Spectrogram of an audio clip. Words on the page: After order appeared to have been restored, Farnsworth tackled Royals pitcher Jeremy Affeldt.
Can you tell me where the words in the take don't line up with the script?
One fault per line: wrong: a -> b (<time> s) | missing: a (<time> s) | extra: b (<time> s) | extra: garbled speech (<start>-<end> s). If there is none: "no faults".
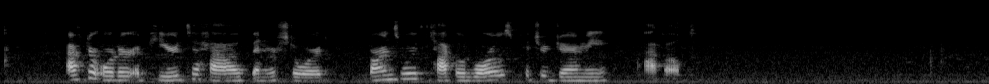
no faults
